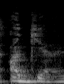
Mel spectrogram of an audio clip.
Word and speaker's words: Ajna: Sometimes people say Ajna or Ajna. It's Ajna in the Sanskrit pronunciation.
